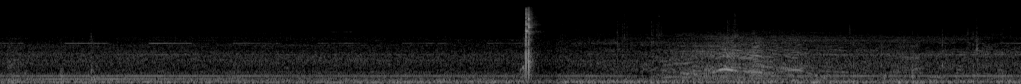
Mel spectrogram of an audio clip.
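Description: A single sharp crack of a golf club striking the ball off the tee, about five seconds in, over a steady low hum. Voices of onlookers follow a couple of seconds later.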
